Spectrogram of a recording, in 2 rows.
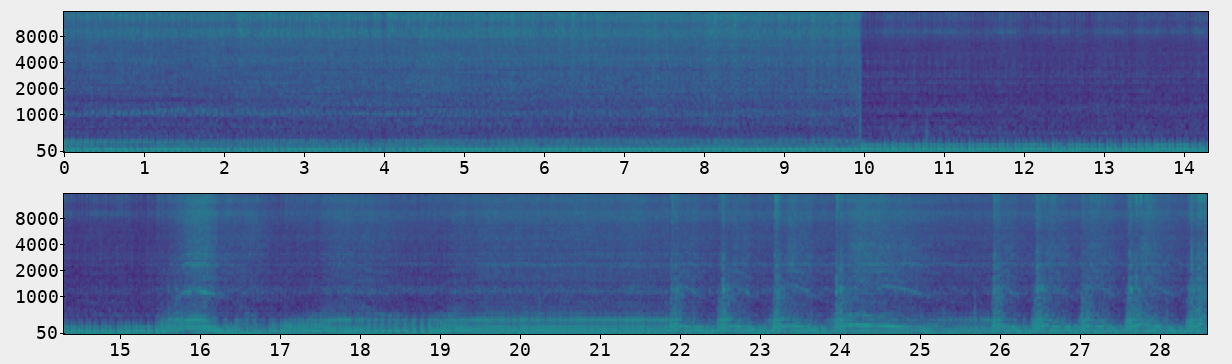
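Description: Aprilia RSV1000R Tuono's 60° V-twin through Leo Vince aftermarket exhausts, idling steadily. Just past halfway it is blipped once, then held at a higher speed for a few seconds. Near the end comes a quick run of throttle blips.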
